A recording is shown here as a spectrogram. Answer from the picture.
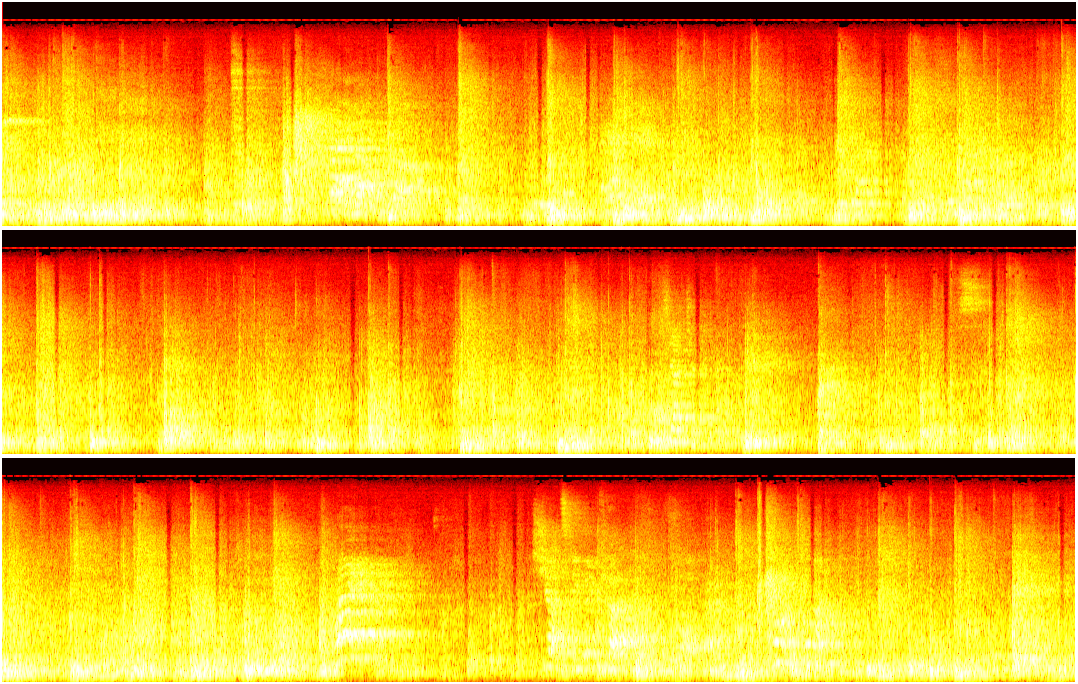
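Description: Repeated thuds of an indoor basketball game: a basketball bouncing on a hardwood gym floor and players running on it, with players' voices calling out now and then, most clearly near the start and near the end.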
